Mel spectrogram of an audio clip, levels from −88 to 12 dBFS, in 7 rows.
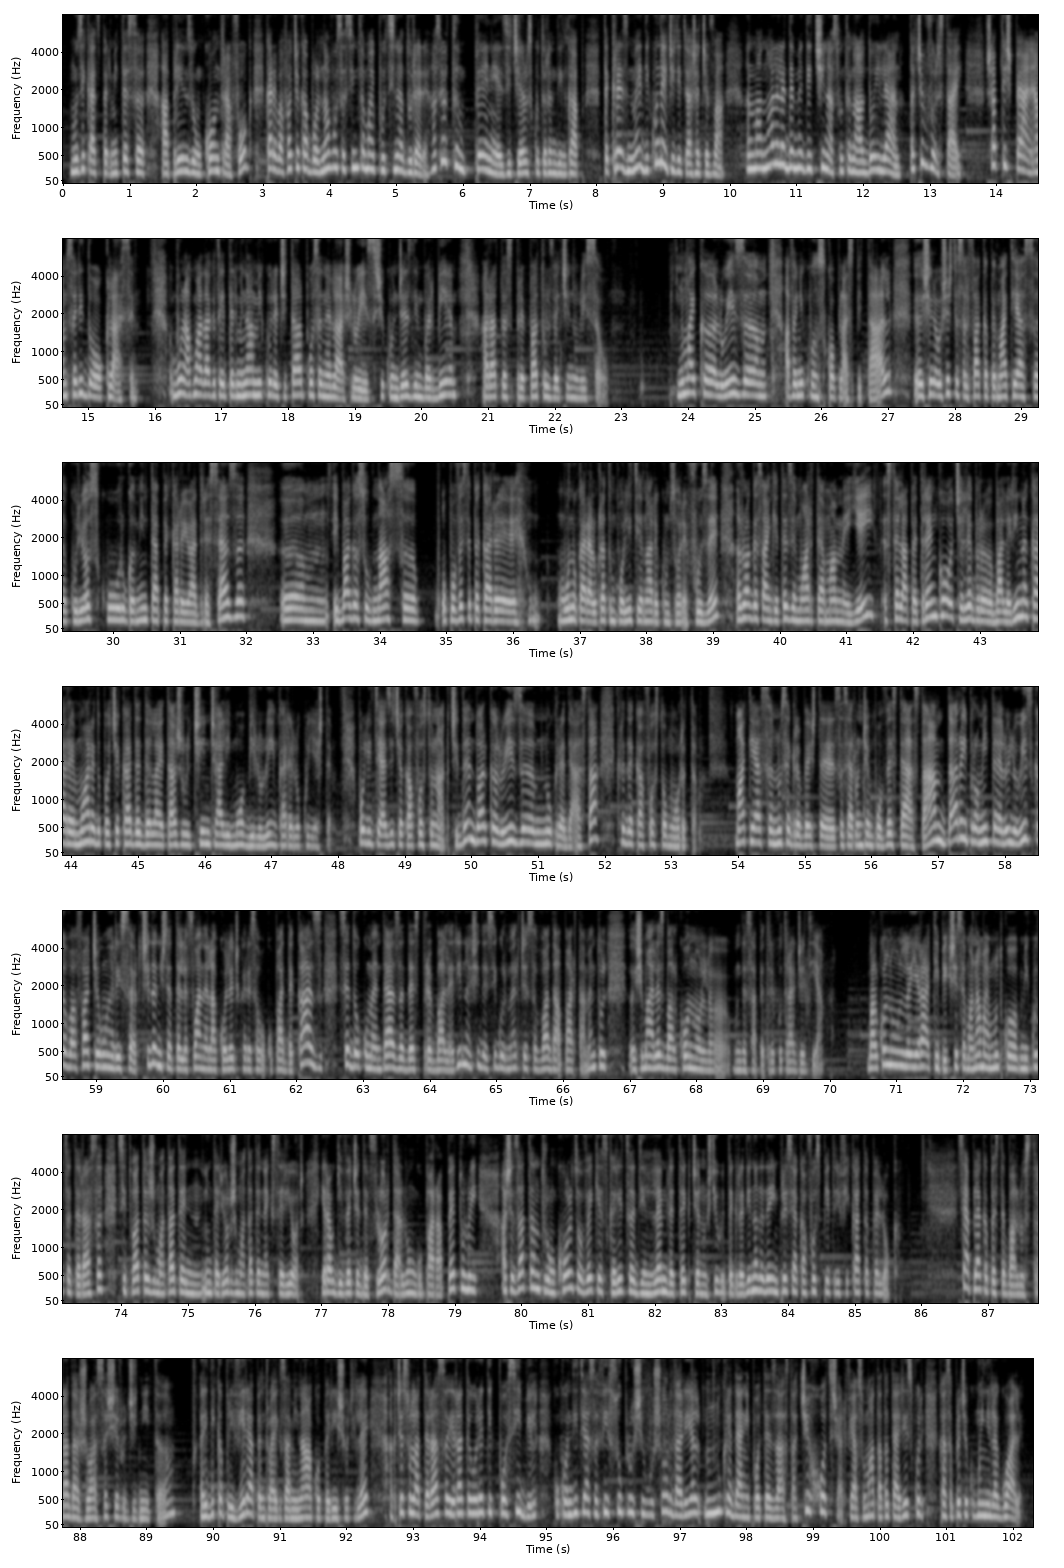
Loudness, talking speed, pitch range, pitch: -20 LUFS, 180 wpm, 185-235 Hz, 205 Hz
